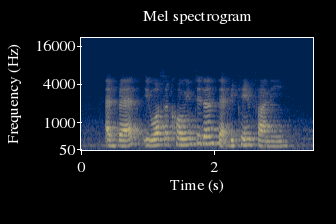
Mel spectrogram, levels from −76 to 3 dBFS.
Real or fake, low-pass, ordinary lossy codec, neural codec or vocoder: real; 7.2 kHz; none; none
